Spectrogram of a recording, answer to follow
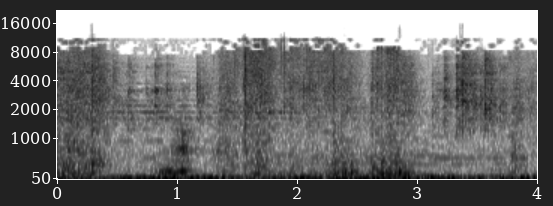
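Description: A box cutter slicing through packing tape and cardboard on a shipping box, in a series of short scratchy strokes, over background music.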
